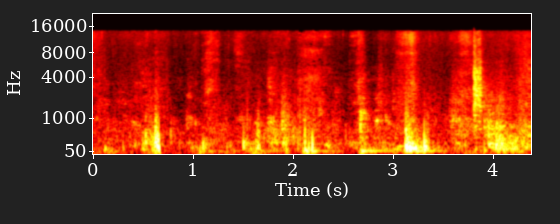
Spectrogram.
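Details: Very happy Bull Terrier arriving at home, giving soft breathy pants, snuffles and short faint whimpers in scattered bursts, with a few louder puffs near the start and middle, indoors.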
